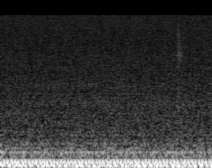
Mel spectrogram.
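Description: Steady low hum of room background noise, even throughout, with no distinct event.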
